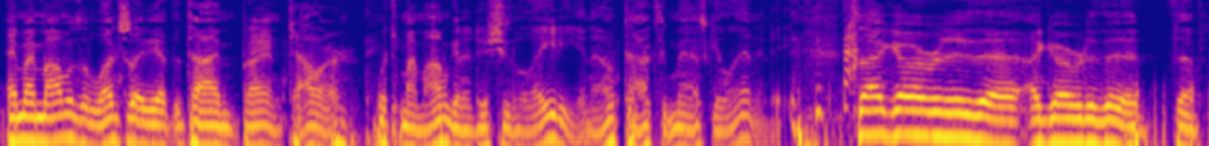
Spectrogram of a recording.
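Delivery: ordinary delivery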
